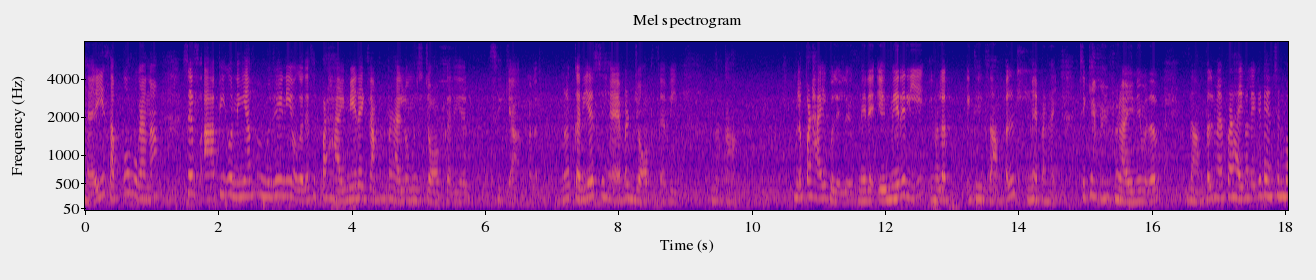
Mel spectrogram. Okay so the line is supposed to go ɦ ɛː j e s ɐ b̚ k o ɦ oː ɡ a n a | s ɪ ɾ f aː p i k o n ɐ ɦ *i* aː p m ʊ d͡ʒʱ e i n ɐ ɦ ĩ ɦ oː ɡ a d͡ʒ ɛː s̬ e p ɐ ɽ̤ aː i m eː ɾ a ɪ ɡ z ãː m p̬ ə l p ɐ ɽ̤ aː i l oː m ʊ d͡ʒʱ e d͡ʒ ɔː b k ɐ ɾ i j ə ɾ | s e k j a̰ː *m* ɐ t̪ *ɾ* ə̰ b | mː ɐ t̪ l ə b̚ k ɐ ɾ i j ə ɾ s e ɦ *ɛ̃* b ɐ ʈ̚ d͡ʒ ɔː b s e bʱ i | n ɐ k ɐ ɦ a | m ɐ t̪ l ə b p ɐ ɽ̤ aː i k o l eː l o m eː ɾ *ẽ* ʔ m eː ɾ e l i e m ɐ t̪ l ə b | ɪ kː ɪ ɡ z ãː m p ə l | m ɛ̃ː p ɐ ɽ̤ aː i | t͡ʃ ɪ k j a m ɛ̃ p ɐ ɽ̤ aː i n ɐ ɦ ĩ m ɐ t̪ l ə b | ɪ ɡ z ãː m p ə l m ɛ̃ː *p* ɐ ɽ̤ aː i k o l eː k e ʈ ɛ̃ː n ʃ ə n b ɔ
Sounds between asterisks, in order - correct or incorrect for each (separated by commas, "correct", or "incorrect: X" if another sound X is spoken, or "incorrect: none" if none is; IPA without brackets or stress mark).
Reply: incorrect: ĩ, correct, incorrect: l, incorrect: ɛ, incorrect: e, correct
